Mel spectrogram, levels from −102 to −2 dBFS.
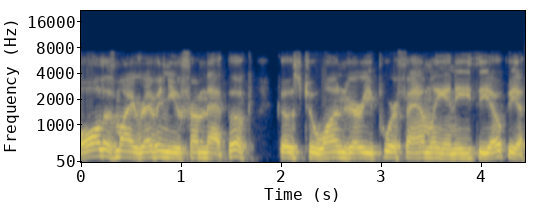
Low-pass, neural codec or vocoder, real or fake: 7.2 kHz; none; real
